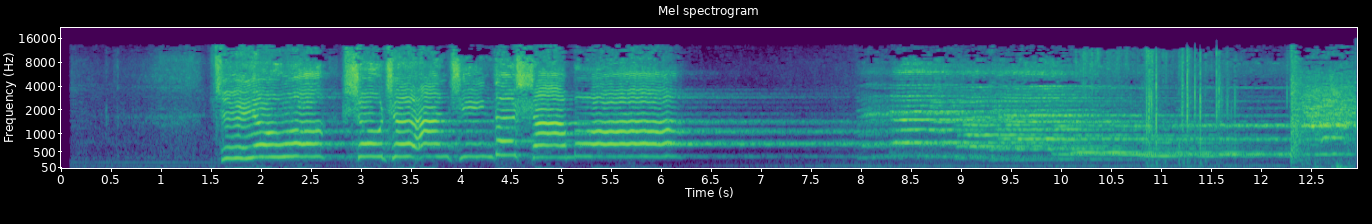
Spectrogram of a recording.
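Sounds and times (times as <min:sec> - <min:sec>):
Chinese man singing into a hole: 0:01.5 - 0:12.9.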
